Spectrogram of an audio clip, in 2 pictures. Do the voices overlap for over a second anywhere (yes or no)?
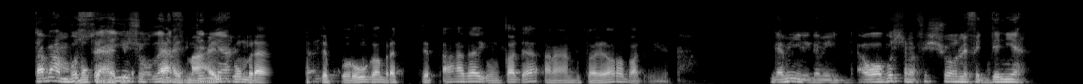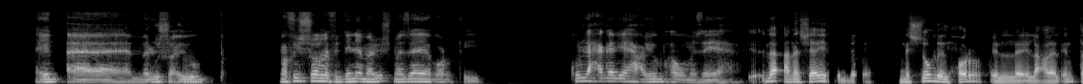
yes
